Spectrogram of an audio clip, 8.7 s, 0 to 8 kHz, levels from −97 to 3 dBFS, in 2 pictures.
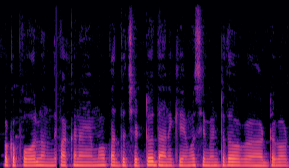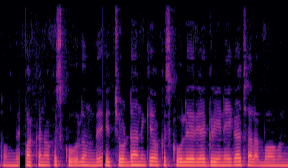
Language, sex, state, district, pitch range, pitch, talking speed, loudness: Telugu, male, Andhra Pradesh, Guntur, 150-155 Hz, 155 Hz, 175 wpm, -29 LUFS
